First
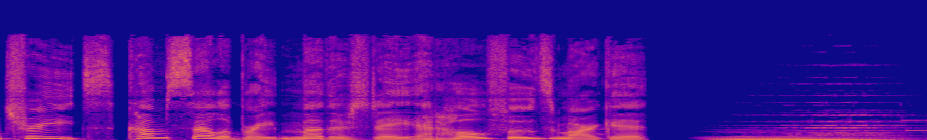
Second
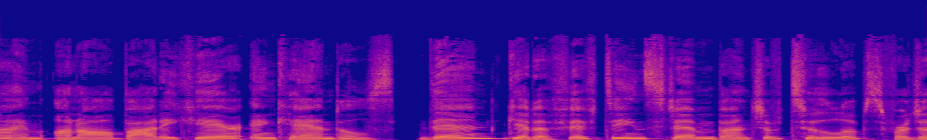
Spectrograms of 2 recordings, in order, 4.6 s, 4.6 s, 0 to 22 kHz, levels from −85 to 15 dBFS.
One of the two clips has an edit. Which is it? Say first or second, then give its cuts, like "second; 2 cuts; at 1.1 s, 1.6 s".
first; 1 cut; at 3.3 s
